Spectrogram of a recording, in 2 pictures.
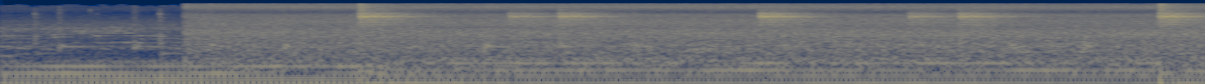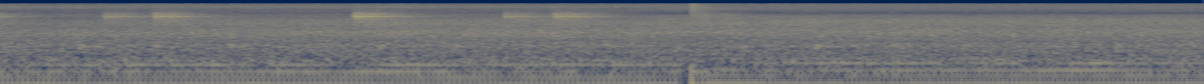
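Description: Background music with a steady beat. About a second in, the loud, even rush of fast-flowing Bhagirathi floodwater comes in and continues under the music.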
